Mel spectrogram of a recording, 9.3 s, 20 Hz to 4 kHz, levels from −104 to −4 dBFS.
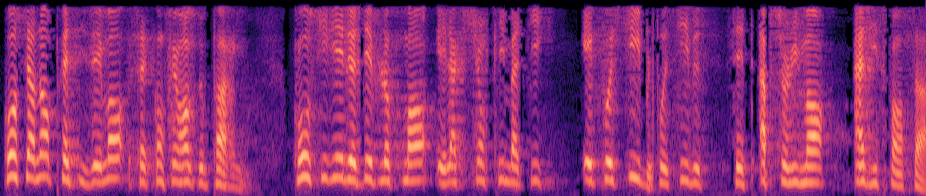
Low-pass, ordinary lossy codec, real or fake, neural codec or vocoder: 3.6 kHz; AAC, 16 kbps; fake; codec, 16 kHz, 2 kbps, X-Codec, WavLM features, trained on Multilingual LibriSpeech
